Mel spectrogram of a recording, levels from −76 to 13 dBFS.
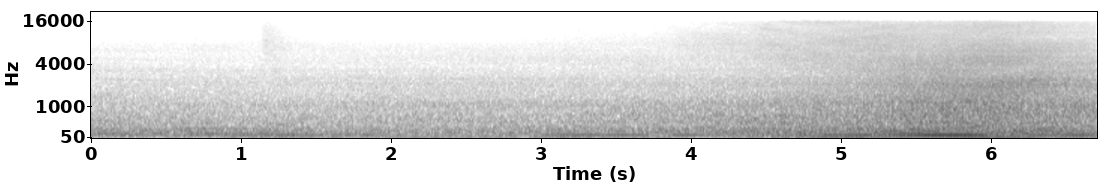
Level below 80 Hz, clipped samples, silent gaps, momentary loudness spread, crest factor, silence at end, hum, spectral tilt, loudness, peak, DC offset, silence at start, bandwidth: -40 dBFS; under 0.1%; none; 16 LU; 18 dB; 0 s; none; -5.5 dB/octave; -29 LUFS; -10 dBFS; under 0.1%; 0 s; 16.5 kHz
